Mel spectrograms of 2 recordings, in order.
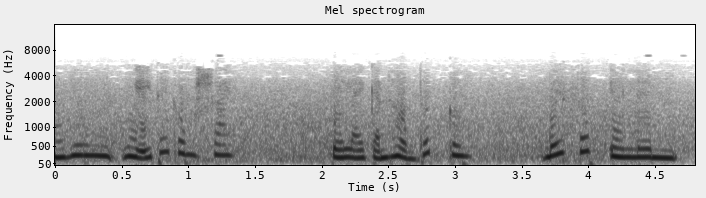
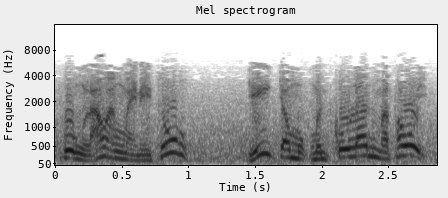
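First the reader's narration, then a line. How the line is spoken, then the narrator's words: Shouting. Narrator (Vietnamese): y quát lên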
